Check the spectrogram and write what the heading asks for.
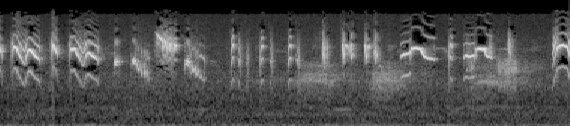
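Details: Close paddyfield warbler of Central and Southeast Asia pouring out a lively, mimic-like jumble of doubled wavering whistles, clicks and scratchy notes in rapid succession, clean and loud.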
